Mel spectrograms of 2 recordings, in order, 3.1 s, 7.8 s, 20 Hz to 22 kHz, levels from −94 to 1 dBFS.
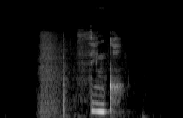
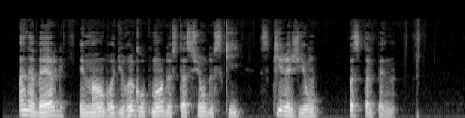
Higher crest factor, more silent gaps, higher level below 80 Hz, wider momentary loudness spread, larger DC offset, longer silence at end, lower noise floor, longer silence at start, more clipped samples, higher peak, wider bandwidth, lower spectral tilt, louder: about the same, 20 dB vs 16 dB; neither; second, -82 dBFS vs -48 dBFS; first, 25 LU vs 13 LU; neither; about the same, 1.1 s vs 1.2 s; first, -74 dBFS vs -67 dBFS; first, 1.5 s vs 0.3 s; neither; second, -18 dBFS vs 0 dBFS; second, 7.4 kHz vs 10.5 kHz; second, -5 dB/octave vs -7 dB/octave; second, -31 LUFS vs -16 LUFS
